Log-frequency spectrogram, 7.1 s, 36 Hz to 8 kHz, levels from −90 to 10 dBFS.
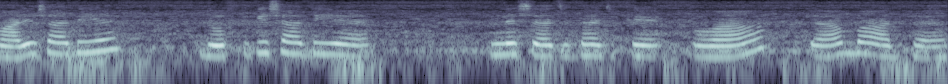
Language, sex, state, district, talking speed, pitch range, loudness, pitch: Hindi, female, Bihar, Patna, 110 wpm, 220-270 Hz, -15 LUFS, 245 Hz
